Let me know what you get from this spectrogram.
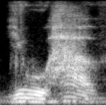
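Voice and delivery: soft soothing. A narrator's reading. Mother soothing child.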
